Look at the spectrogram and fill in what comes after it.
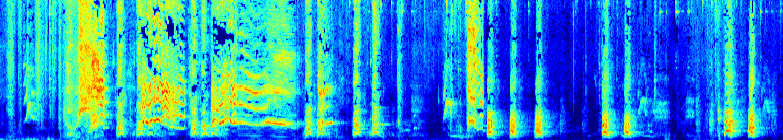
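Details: German Shepherd barking excitedly at puppies, short loud barks in bursts with a drawn-out wavering howl-like whine near the middle, then spaced single barks every half second to second.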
